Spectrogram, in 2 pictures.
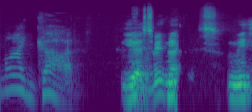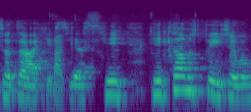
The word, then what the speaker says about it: Mitsotakis: Yes, Mitsotakis.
